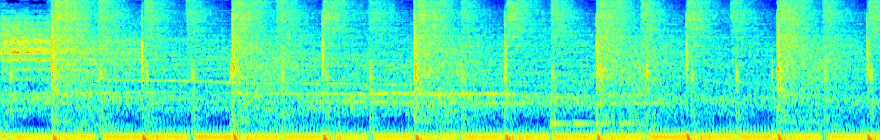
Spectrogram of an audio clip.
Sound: crowd cheers; high-energy rock music

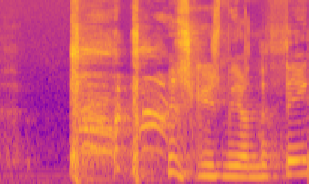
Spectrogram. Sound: presenter coughing

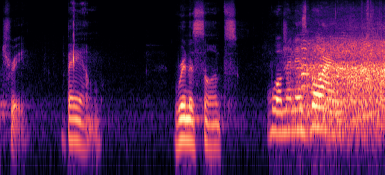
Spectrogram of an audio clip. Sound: laugh

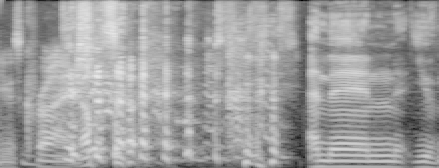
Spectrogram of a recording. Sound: both chuckle

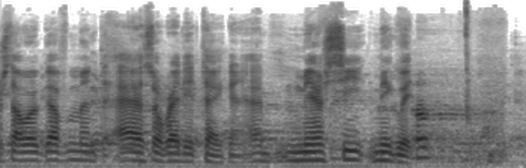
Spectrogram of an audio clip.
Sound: speaking in French

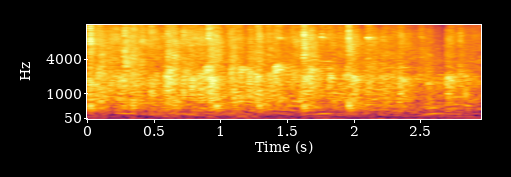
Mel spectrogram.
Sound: applause

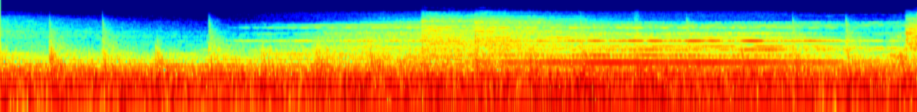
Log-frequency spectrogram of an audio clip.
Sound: ominous music; magical hum; clanking of metal; ominous music

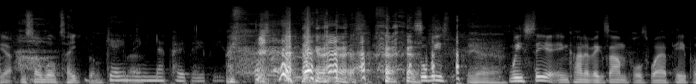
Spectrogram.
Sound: laughter

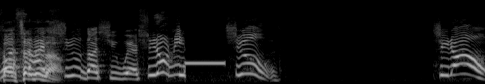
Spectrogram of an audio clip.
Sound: beep

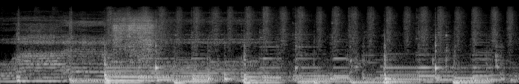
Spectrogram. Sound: screen whooshing; upbeat music

